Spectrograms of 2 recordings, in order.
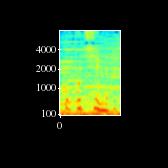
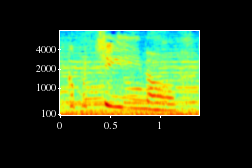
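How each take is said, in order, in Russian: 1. Слово произносится ровно, без энергии. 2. Слово произносится с живым итальянским колоритом. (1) "очень скучно произносит слово капучино" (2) "они здесь говорят капучино"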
